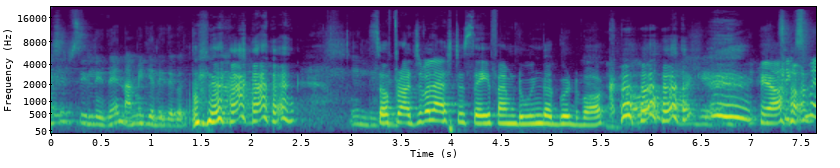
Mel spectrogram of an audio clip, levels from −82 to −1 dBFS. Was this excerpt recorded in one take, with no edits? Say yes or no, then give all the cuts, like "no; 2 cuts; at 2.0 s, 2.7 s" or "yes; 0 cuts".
yes; 0 cuts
